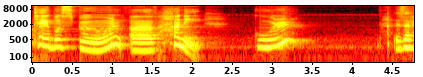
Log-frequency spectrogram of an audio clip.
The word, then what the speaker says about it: 꿀: 꿀. Is that how you say it? 꿀?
